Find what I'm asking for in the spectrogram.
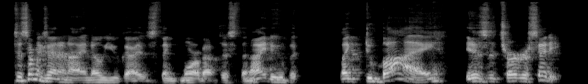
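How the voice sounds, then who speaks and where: A fairly high-pitched man at a fairly quick pace, with very wide pitch swings and vocal fry. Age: 60s. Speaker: development economist. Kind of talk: interview.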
